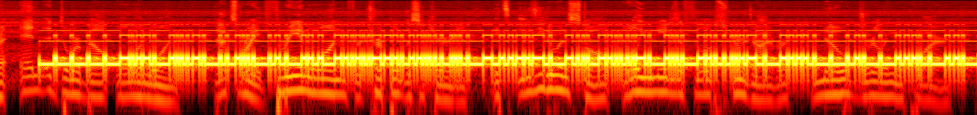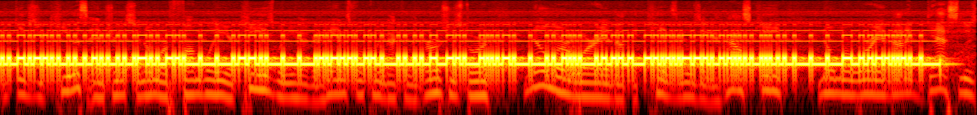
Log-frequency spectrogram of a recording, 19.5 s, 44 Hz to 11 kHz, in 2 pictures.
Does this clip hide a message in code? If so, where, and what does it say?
Yes: RTTY (45.45 baud, 170 Hz shift) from 0.4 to 19.2 s, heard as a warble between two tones, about 590 Hz centre, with speech in English. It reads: RA4WLV DE UR6OI TNX FER QSO LUIGI, 73 AND GL. RA4WLV DE UR6OI SK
